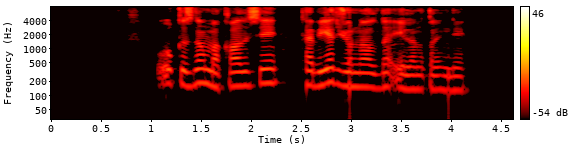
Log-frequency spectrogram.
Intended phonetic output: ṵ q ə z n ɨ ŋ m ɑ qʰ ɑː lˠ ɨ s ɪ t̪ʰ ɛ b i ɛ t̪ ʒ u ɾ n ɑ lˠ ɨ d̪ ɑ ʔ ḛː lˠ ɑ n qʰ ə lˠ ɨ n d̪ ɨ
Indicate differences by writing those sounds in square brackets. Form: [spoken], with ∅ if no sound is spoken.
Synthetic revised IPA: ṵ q ə z n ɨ ŋ m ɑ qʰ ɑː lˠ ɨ s ɪ t̪ʰ ɛ b i ɛ t̪ ʒ u ɾ n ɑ lˠ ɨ d̪ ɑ ʔ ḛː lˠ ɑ n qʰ ə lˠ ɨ n d̪ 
